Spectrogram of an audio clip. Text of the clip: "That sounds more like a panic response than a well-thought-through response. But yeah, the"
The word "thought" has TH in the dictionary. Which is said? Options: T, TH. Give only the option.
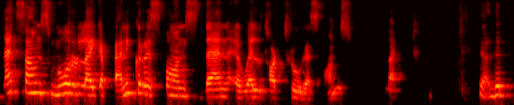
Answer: T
